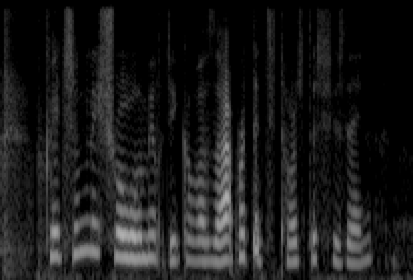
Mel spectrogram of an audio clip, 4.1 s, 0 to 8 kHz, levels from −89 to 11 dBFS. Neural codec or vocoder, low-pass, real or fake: codec, 16 kHz in and 24 kHz out, 0.4 kbps, LongCat-Audio-Codec, four codebook decoder; 7.2 kHz; fake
